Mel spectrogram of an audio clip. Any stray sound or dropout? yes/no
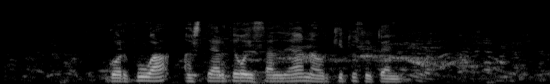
no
